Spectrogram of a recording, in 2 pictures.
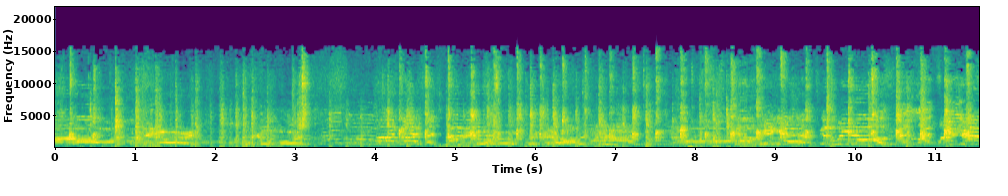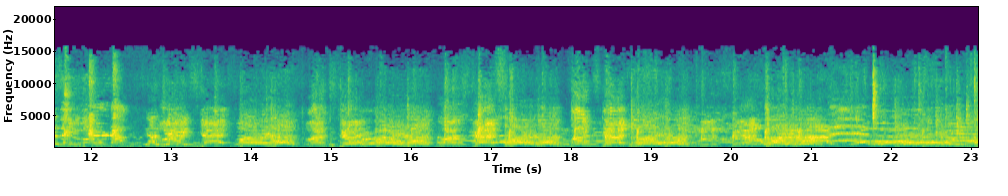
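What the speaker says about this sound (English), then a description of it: "The Trojan fans start to come alive. Cheer on their team." Trojan supporters cheer and shout loudly and steadily at a senior boys' rugby final, a dense crowd roar with yells and scattered clapping under a commentator's voice.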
